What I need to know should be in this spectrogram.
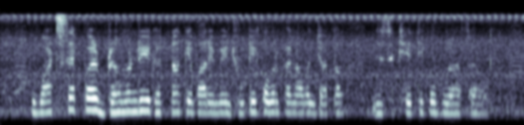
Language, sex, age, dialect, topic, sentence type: Bhojpuri, female, 18-24, Southern / Standard, agriculture, question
